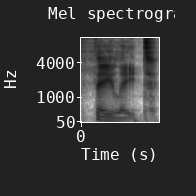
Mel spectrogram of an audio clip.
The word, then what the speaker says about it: phthalate: It's spelled really weird, but it's pronounced phthalate.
